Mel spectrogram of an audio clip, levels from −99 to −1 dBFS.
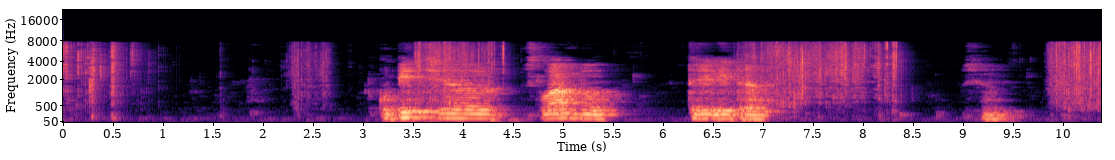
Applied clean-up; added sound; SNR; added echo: classical method WPE with log-MMSE.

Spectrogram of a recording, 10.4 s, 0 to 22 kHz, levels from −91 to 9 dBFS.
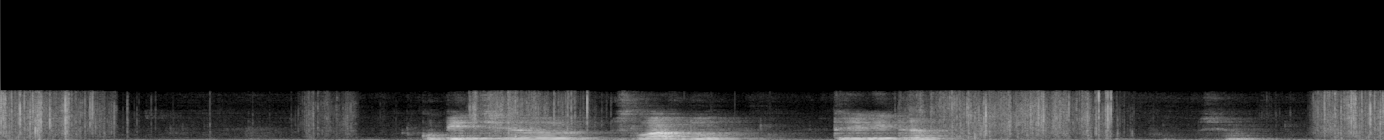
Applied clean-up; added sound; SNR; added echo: none; Crumpling, crinkling; 12 dB; reverberation time 0.9 s.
